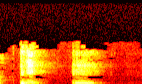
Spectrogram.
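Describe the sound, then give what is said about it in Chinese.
A storyteller imitates two short, dry coughs as an official clears his throat while holding a written memorial, the two bursts spaced about half a second apart, followed by quiet. “这文官捧着这表彰啊，站在这会儿干咳嗽两声”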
